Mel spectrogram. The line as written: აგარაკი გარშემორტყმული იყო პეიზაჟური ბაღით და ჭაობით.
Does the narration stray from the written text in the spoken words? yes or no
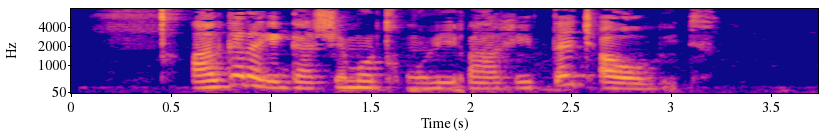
yes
